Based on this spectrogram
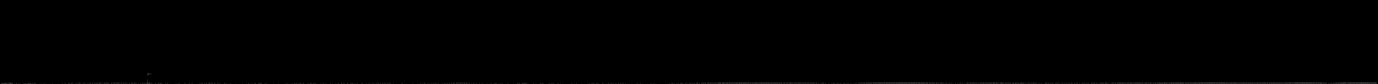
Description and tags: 160170 Quit Room Ambience OWI
The ambience of a quit room
Room, Project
